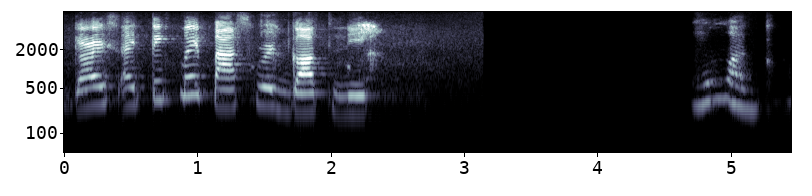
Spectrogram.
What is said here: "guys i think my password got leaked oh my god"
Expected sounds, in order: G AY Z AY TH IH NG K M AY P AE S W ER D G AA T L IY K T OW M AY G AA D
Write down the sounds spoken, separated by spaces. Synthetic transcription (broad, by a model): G AY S AY T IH NG K M AY P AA S W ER D G AA T L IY OW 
